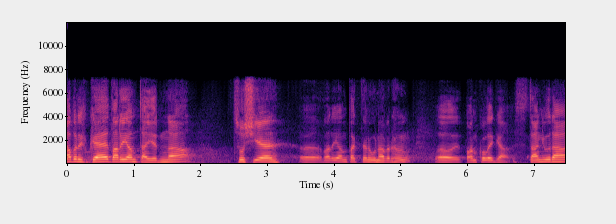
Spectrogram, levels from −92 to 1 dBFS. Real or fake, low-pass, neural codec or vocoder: fake; 7.2 kHz; codec, 16 kHz, 1 kbps, X-Codec, HuBERT features, trained on LibriSpeech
